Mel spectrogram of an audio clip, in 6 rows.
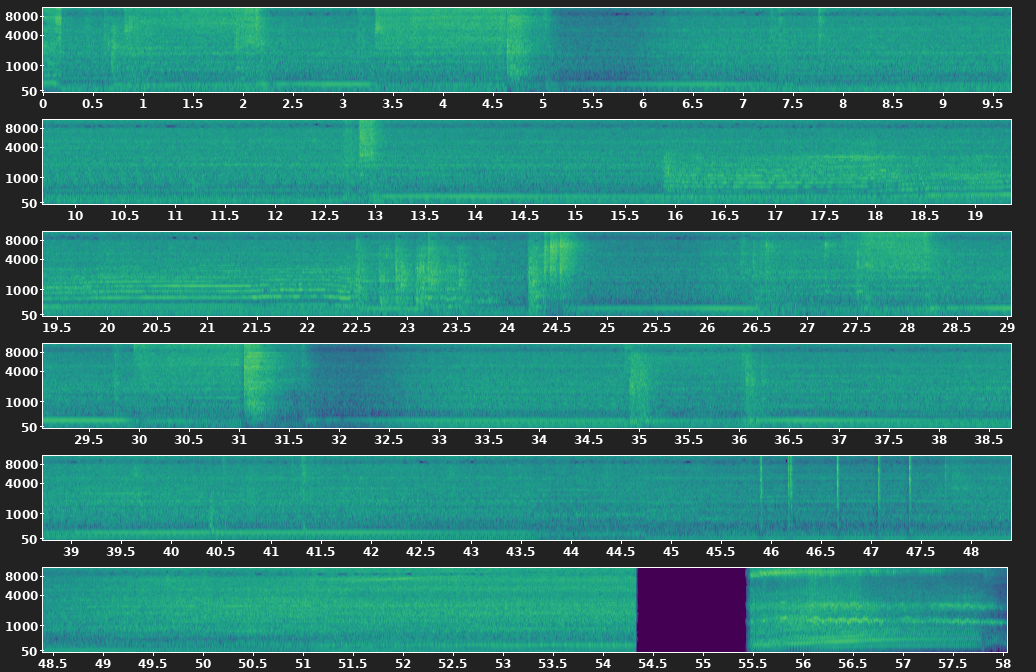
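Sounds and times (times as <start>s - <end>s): hydraulic pump humming: 37.4s - 51.5s.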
